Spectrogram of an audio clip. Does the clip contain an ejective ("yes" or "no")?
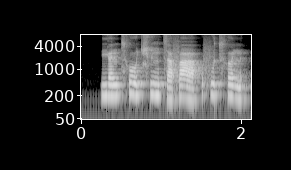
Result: no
